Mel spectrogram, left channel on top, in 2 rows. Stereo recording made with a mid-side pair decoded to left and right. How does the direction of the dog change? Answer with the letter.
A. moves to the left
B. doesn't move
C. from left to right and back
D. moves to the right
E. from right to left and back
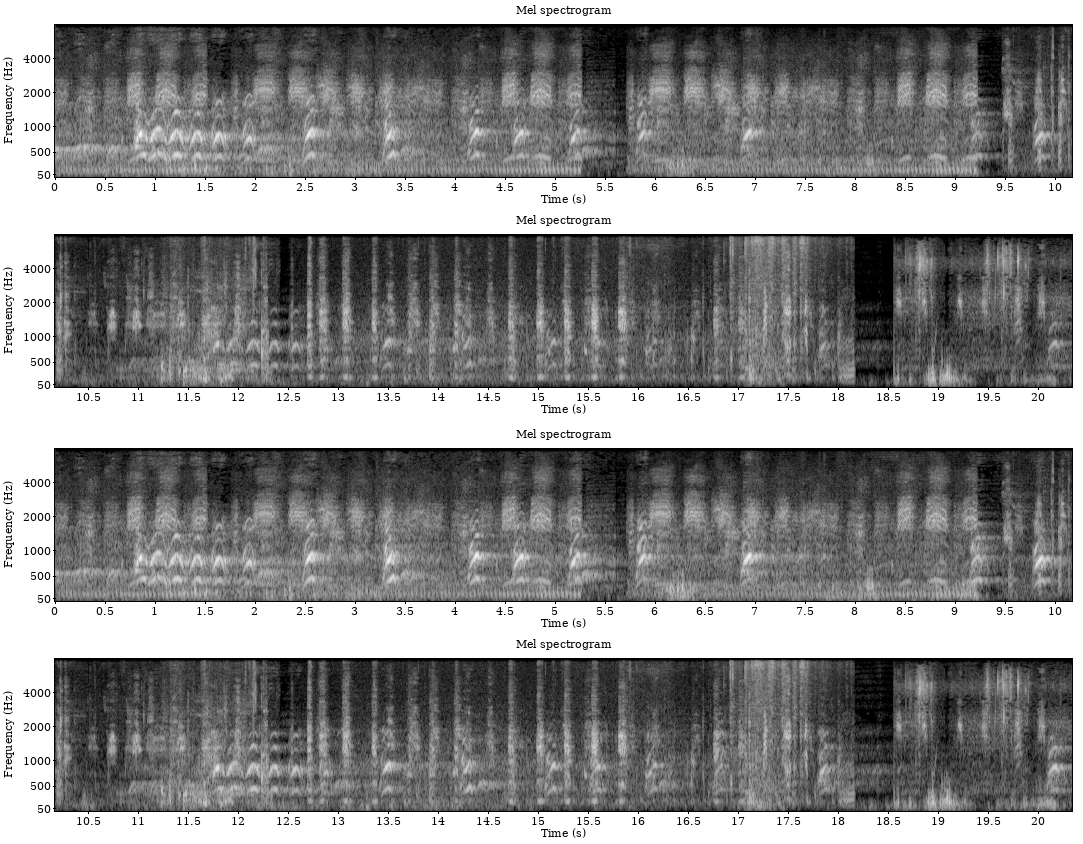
D.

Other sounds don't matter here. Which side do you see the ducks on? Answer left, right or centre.
centre.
